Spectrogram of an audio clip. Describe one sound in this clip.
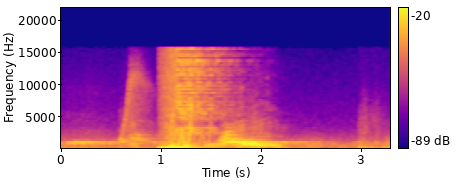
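A creature lets out a rising cry.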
